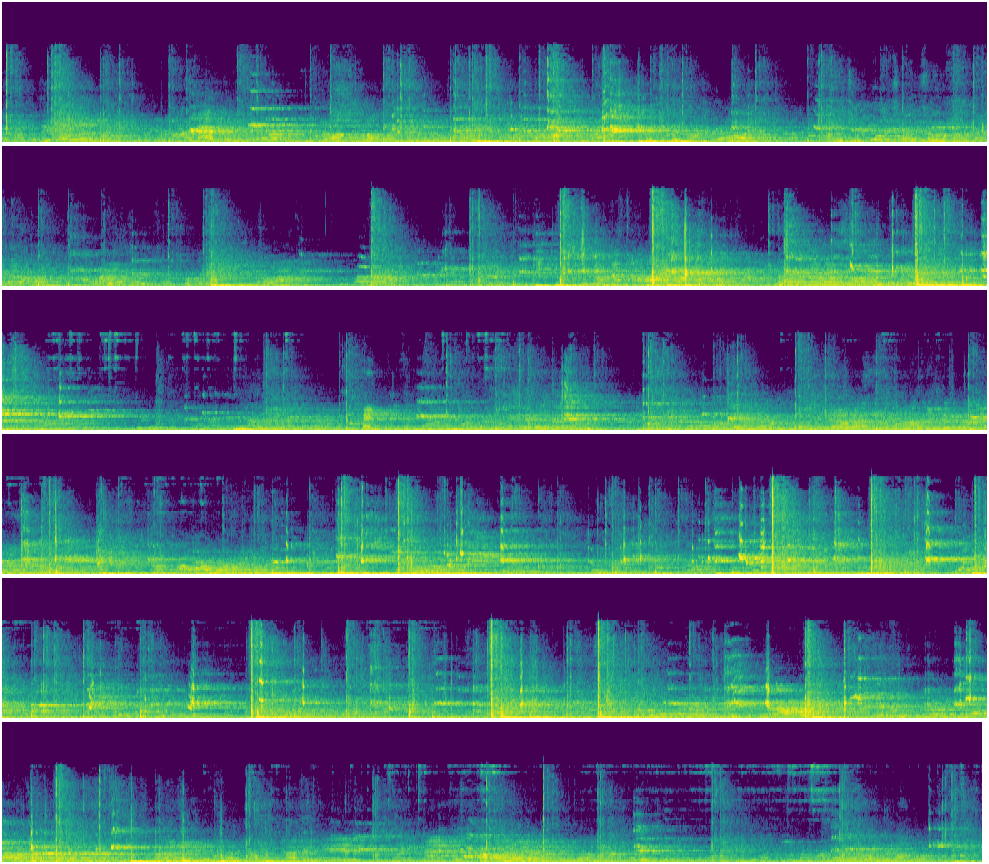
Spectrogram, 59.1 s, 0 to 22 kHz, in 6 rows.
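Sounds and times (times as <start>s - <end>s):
racket striking shuttlecock: 36.9s - 41.0s, 41.8s - 45.7s.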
